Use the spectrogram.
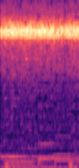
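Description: Scallops sear in a hot pan with a loud, continuous hiss, close and unbroken with no voices.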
